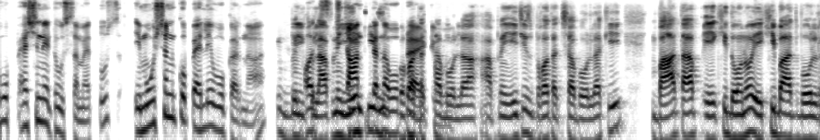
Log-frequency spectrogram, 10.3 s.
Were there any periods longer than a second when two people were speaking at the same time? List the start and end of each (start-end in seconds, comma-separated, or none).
3.8-5.7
